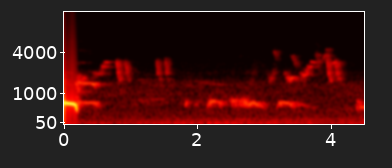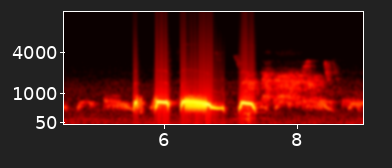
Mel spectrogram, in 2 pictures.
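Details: Spotted dove kept as a decoy to draw in wild doves: scattered quiet calls and chirps, then a clear burst of two short level coos, a long rolling descending coo and a final short coo.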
